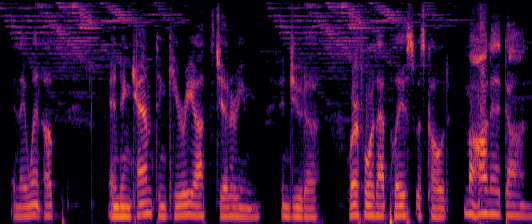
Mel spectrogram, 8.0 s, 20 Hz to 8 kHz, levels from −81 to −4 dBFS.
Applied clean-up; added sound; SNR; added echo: classical method Wiener filter.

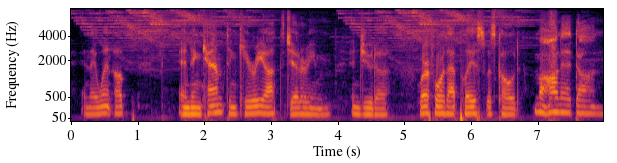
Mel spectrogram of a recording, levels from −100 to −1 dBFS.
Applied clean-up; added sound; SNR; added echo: none; Wind chime; 14 dB; none.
